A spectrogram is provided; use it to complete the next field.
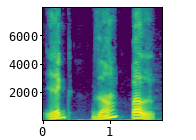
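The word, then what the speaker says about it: example: করে দেব next এক্সাম্পল এখানেও দেখো এক্স আছে এবং তারপরে এ ভাওয়েল এ ভাওয়েল থাকার জন্য কি হবে গোজ হবে তাই এটা হবে এক্সাম্পল এক্সাম্পল যেকোনো একটা রুলস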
